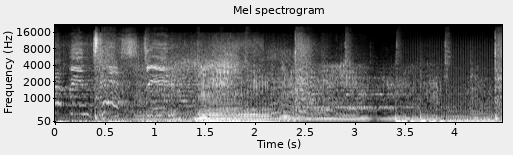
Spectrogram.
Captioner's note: engine revving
